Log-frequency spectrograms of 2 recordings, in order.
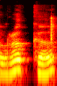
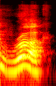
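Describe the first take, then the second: First: It is said as two Japanese syllables. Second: It is said as one English syllable. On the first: "with the Japanese pronunciation" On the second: "if you say Rook"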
